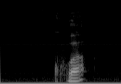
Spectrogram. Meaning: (pronoun) 1. what 2. what, (that) which 3. enough (of something specific) 4. nothing 5. whatever; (adverb) you know, like, y'know; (phrase) what? say again?
- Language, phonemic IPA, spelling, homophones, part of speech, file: French, /kwa/, quoi, coi / cois, pronoun / adverb / phrase, Fr-quoi.oga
